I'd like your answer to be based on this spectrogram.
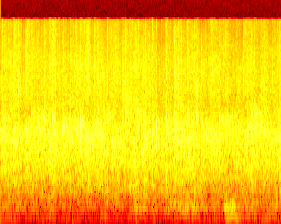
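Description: Steady, full applause from an audience fills the room as honored school district leaders stand to be recognized at a Kansas State University school district academies celebration, sustained without a break.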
